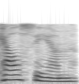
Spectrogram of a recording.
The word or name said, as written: calcium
